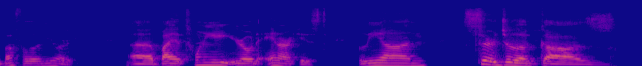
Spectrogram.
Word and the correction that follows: Czolgosz: It's Leon Czolgosz.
